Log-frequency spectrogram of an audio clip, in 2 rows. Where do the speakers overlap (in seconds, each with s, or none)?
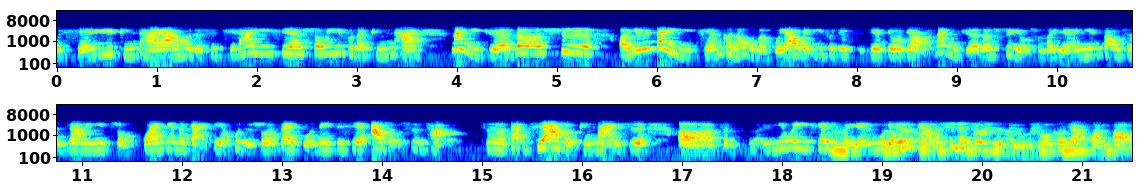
18.4 s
